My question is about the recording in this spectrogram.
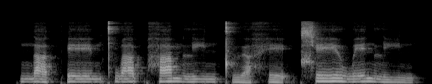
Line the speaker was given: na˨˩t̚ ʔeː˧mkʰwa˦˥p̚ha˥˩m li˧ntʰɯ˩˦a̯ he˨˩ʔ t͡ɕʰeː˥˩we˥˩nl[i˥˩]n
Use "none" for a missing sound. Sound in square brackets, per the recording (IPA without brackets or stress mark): i˧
